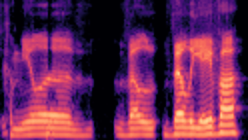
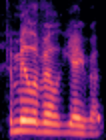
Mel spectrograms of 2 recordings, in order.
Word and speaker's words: Kamila Valieva: Nick told me how to pronounce the name. Her name is Kamila Valieva. I think is how you pronounce it. Camila Valieva.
